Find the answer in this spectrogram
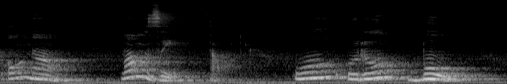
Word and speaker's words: urubu: Então, urubu. Onde recai o acento fonético? Qual é o som mais forte? Bu. É uma palavra oxítona, mas não necessariamente ela leva acento.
